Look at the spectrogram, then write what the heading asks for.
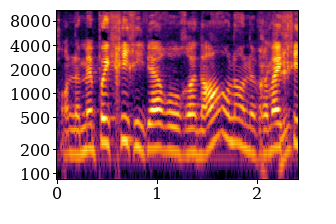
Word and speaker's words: Rivière-au-Renard: elle est où la rivière Nord? Ils entendent Rivière-Nord, mais c'est Rivière-au-Renard. Fait que sur notre rousse, on l'a écrit comme les gens la prononcent, Rivière-Nord.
